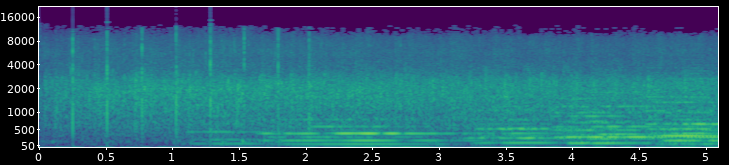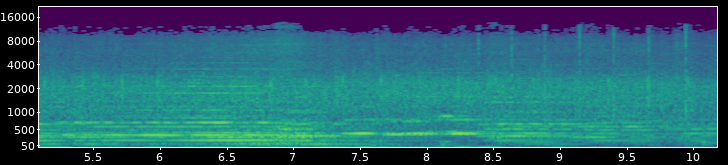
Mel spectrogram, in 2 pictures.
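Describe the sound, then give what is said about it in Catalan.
A large audience applauds loudly and continuously for about ten seconds, a dense crackle of many hands clapping at once, with a low sustained tonal sound running underneath, applauding those who prepared the town's patron saint festivities. “Un fort aplaudiment.”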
